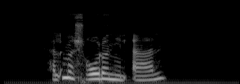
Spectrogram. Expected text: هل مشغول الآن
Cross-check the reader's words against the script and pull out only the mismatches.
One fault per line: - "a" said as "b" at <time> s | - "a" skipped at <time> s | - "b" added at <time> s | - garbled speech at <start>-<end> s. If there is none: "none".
none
